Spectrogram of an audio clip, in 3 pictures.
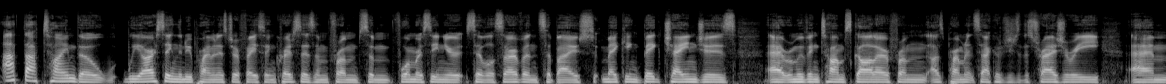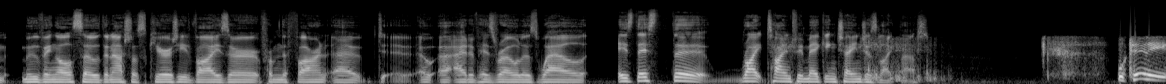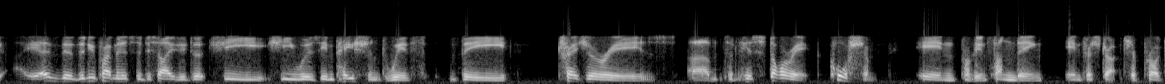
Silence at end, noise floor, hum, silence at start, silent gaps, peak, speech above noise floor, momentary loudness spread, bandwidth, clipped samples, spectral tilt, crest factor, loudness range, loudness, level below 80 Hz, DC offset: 0.05 s; -59 dBFS; none; 0 s; none; -2 dBFS; 40 dB; 10 LU; 14 kHz; under 0.1%; -4.5 dB/octave; 16 dB; 5 LU; -19 LUFS; -52 dBFS; under 0.1%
